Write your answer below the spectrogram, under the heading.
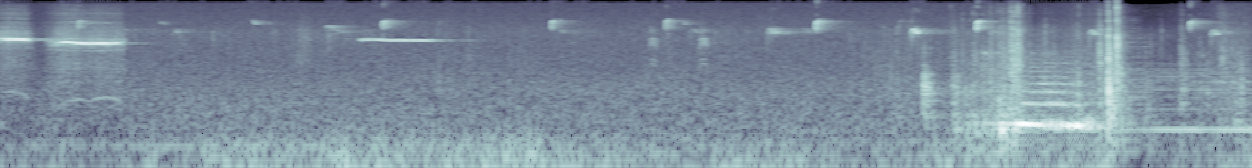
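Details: Wintering White-throated Sparrow back in the area on a cold, wet, windy camping trip with light snow; clear sustained whistles open the clip, followed by scattered short high notes, then loud clattering and a low droning sound.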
